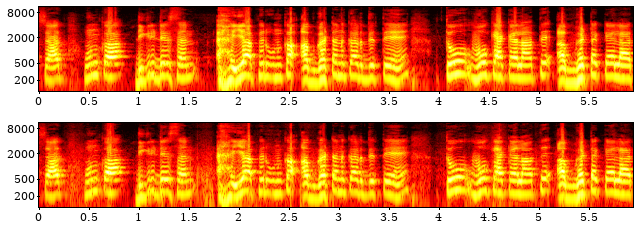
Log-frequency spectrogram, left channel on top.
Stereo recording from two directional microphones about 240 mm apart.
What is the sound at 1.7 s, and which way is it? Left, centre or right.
Speech, left.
